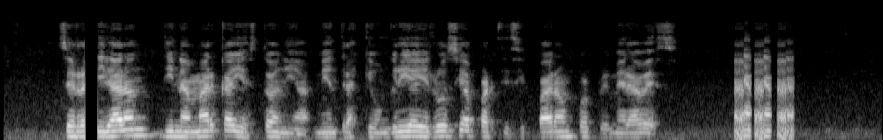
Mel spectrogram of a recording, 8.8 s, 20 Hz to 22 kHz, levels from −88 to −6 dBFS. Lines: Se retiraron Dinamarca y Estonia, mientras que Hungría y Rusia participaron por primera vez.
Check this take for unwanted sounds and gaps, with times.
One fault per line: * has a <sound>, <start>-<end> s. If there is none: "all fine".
* has a dropout, 0.8-1.0 s
* has a laugh, 7.3-7.9 s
